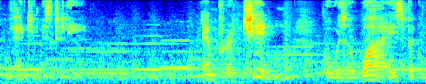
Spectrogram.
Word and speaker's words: Qin: It is pronounced Qin. Oh, thank you, Mr. Lee. Emperor Qin, who was a wise but ruthless man, reigned from 221 BC to the year 210 BC.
